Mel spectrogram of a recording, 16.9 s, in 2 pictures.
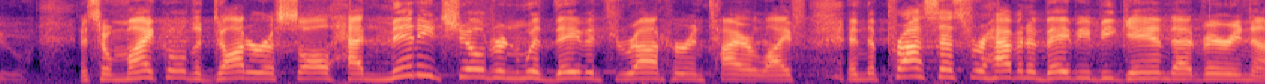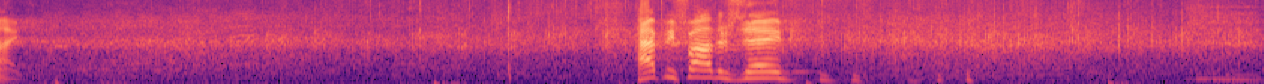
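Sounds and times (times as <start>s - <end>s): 
speech: 0.0s - 8.7s, 12.7s - 14.3s
laughter: 8.6s - 11.6s, 13.4s - 16.8s
men in audience clapping: 8.6s - 16.8s.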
